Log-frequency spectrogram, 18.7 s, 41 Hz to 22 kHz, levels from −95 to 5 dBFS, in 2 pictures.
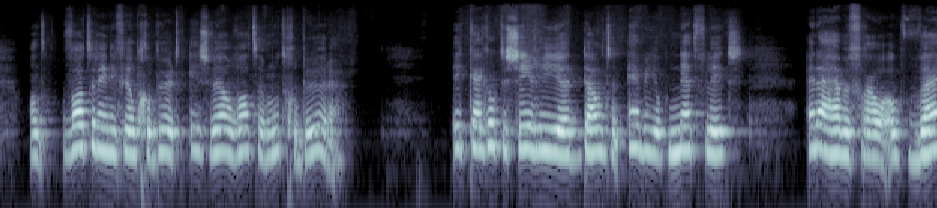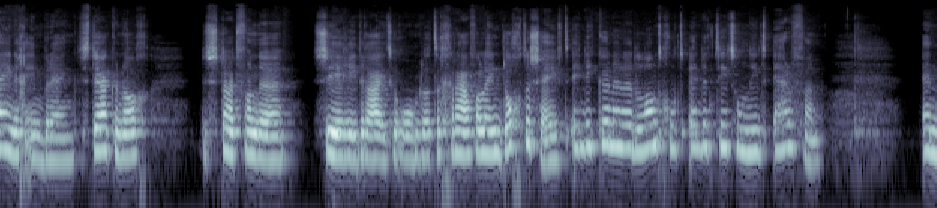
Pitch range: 195-245 Hz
